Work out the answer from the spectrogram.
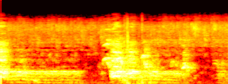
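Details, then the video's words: Arguing Siberian Husky lets out a short, rising and falling, harmonic yowl in the middle, with a steady hiss and faint voice-like sounds around it. "HUSKY ARGUING"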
